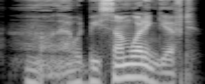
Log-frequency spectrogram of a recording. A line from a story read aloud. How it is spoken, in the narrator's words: I muttered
